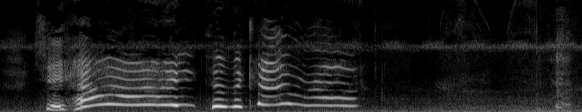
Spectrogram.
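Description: A young girl's high-pitched, drawn-out squealing calls, several in the first two and a half seconds, with crickets chirping steadily in the background.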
